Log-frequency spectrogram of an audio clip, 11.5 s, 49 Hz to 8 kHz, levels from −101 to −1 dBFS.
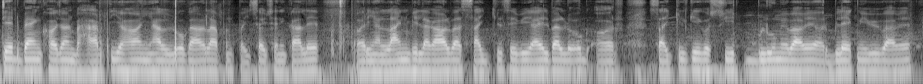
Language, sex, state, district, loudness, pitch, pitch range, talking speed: Bhojpuri, male, Uttar Pradesh, Deoria, -24 LUFS, 105 Hz, 100-110 Hz, 195 wpm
